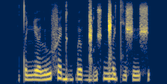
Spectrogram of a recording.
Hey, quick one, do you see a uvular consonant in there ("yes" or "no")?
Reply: no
